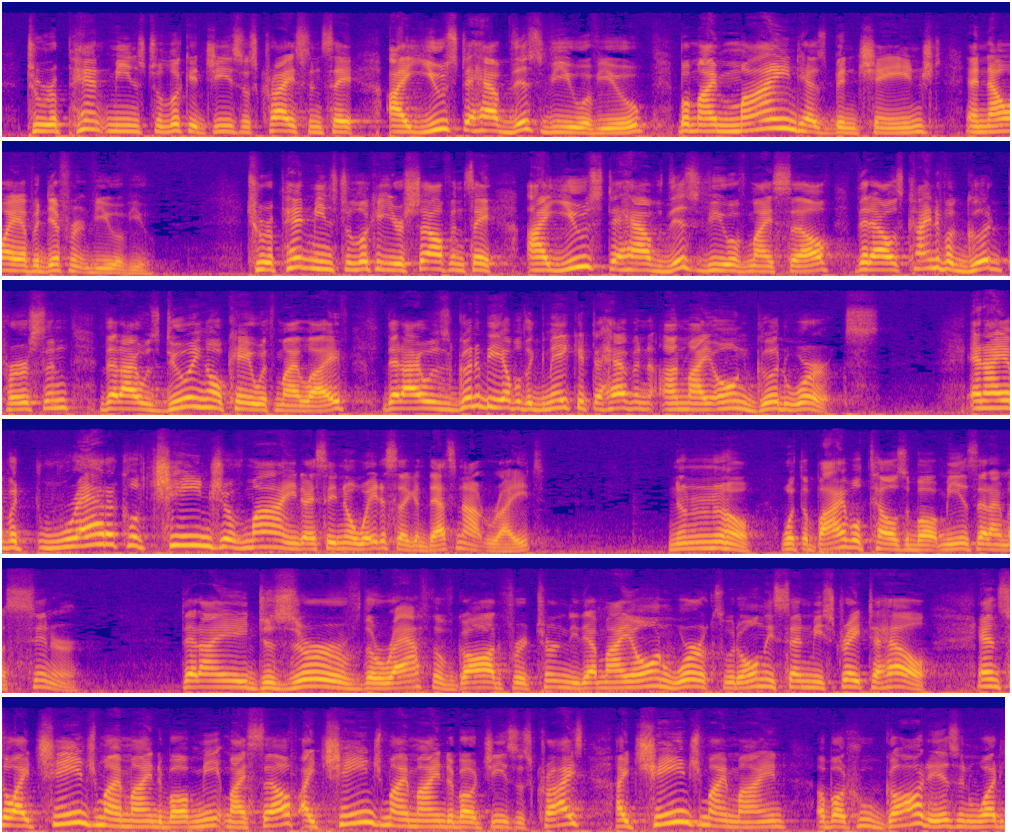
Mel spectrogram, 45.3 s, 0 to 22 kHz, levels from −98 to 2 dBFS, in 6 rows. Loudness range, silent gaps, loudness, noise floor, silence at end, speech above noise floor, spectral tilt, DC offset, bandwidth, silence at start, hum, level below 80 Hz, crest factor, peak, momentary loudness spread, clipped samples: 3 LU; none; -15 LUFS; -45 dBFS; 0 s; 31 dB; -5.5 dB/octave; under 0.1%; 14.5 kHz; 0.2 s; none; -42 dBFS; 14 dB; 0 dBFS; 8 LU; under 0.1%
